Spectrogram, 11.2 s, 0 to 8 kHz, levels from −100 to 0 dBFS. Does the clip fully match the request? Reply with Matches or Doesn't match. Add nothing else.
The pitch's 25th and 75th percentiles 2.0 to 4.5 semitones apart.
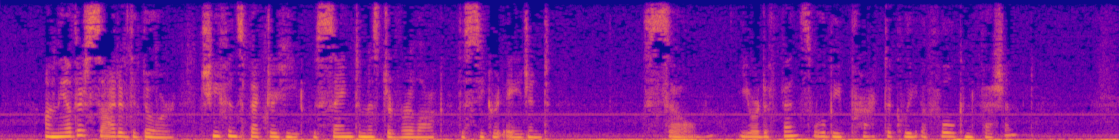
Matches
